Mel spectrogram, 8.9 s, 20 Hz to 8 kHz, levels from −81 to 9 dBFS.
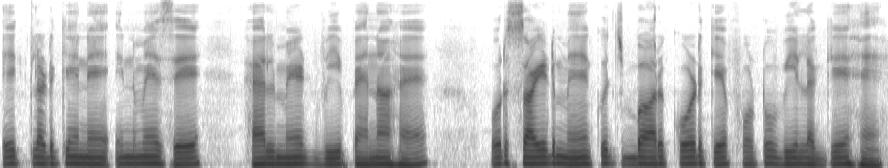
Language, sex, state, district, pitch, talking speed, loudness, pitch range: Hindi, male, Uttar Pradesh, Saharanpur, 110 Hz, 130 wpm, -17 LUFS, 105-115 Hz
